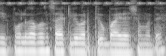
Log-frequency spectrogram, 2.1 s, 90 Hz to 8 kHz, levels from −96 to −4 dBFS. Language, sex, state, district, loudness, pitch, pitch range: Marathi, male, Maharashtra, Aurangabad, -16 LUFS, 125 Hz, 120-135 Hz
